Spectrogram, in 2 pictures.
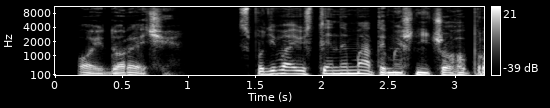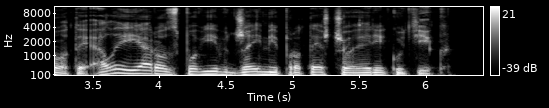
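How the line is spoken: Plain. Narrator (Ukrainian): сказав я

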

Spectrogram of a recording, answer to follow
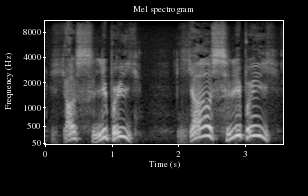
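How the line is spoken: Terrible voice moaning, screaming. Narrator (Ukrainian): страшний голос у кімнаті за дверима простогнав і закричав

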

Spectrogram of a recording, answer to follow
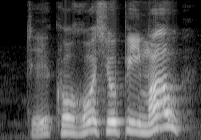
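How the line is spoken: Incredulous exclamation. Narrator (Ukrainian): недовірливо вигукнув містер Кравч

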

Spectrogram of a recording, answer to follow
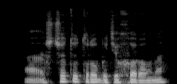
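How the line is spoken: Quiet question. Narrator (Ukrainian): тихо спитала

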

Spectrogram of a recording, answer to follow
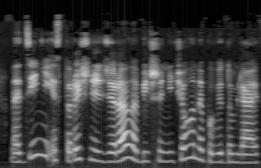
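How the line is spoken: Plain. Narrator (Ukrainian): сказав він

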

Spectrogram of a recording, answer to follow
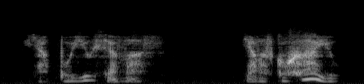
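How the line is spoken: Whispered. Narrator (Ukrainian): прошепотіла

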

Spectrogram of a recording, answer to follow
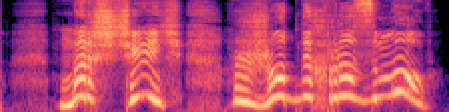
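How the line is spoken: Sharp scolding shout. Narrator (Ukrainian): Королева прикрикнула

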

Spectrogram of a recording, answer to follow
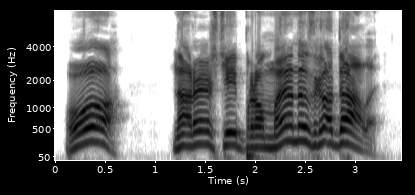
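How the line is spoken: Grumbling mutter. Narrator (Ukrainian): буркнув Рон

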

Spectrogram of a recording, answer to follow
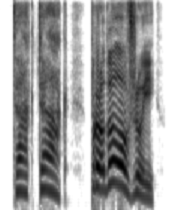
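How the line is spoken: Excited exclamation. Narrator (Ukrainian): у запалі вигукнув Кордл

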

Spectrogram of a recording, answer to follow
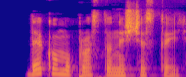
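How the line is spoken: Calm, detached. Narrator (Ukrainian): додала вона спокійно, ніби йшлося не про неї саму

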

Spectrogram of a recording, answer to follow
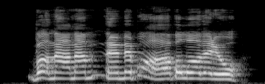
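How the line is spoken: Shouting over laughter. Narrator (Ukrainian): перекрикнула вона повінь веселого реготу

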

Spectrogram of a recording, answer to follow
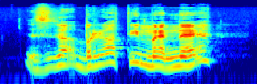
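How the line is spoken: Trembling question. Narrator (Ukrainian): тремтячим голосом перепитав Гегрід

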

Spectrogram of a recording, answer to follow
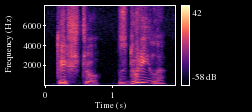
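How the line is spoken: Exclamation. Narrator (Ukrainian): вигукнув Рон

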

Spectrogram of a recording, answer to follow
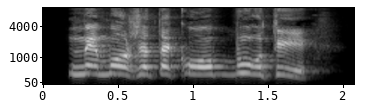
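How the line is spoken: Shout. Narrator (Ukrainian): крикнула Герміона

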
